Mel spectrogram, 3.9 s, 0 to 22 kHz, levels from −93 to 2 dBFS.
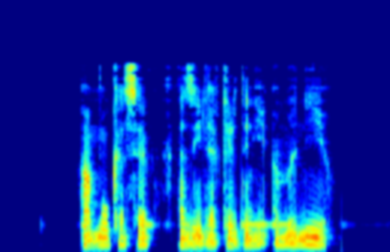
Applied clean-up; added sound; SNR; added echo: neural mask model DeepFilterNet 3.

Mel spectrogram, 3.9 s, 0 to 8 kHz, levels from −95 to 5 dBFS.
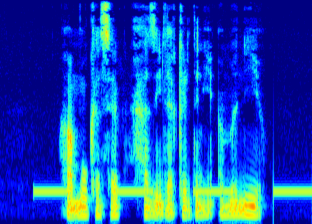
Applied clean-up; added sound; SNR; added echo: none; Telephone; 12 dB; none.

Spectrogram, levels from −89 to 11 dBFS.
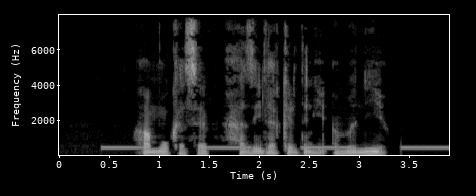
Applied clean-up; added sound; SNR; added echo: classical method spectral subtraction.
